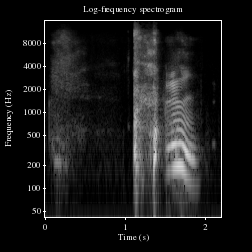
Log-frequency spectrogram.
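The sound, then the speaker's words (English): A single sharp, harsh cough bursts out after a soft breathy exhale, followed right away by a brief voiced vocal sound, with silence before and after. “Oh, I coughed.”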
